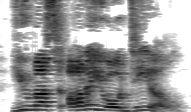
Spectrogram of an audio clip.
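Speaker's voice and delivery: loud, firm dragon voice; a dragon laying down the law. Acted. Fizz insisting the elf keep her deal, loud and firm. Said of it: "said Fizz".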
